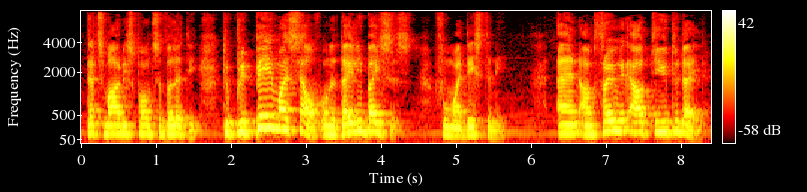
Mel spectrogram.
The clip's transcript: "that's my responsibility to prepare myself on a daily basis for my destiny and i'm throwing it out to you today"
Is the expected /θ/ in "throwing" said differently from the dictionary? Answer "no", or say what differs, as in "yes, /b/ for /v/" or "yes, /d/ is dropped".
no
